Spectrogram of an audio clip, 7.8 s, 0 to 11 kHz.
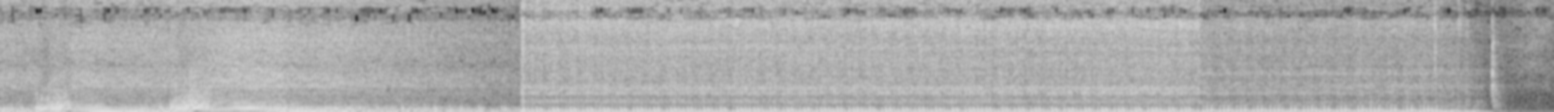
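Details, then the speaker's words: Salvage-rebuilt Kawasaki Ninja ZX6R four-cylinder running for the first time in months, warmed to 98°C with the fan on. A couple of crisp blips, then a strong, even run and clean shutdown; it runs excellently. "as you can see the motorcycle ran for the very first time in months and it's ran excellent there's no complaints over there"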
